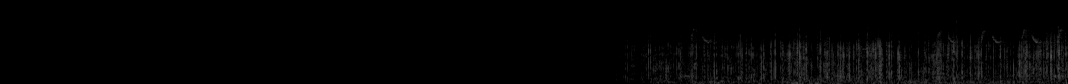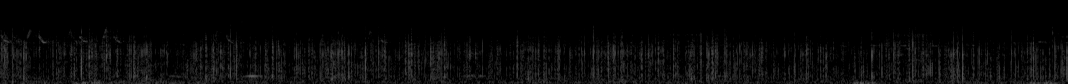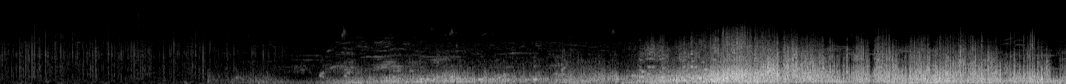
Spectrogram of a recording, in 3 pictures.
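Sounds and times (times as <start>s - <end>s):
rain pattering on umbrella: 6.0s - 32.0s
bird chirps: 6.9s - 7.2s, 9.4s - 12.1s, 12.7s - 13.3s, 20.8s - 22.5s, 23.7s - 27.8s.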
